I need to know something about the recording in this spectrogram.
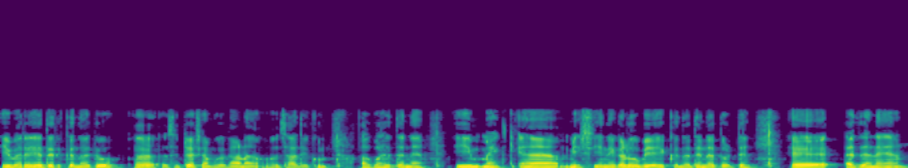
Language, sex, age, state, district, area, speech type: Malayalam, male, 18-30, Kerala, Kozhikode, rural, spontaneous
